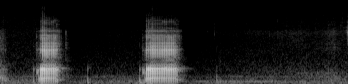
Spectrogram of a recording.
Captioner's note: sound of grunt call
